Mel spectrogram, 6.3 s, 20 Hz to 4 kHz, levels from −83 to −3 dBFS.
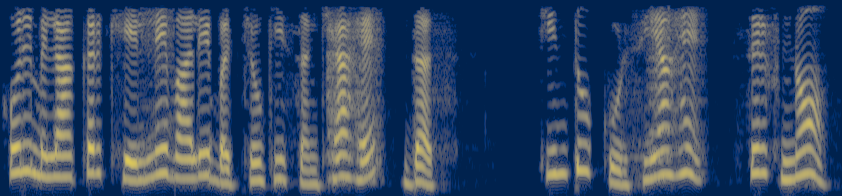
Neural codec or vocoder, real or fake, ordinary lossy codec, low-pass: none; real; AAC, 24 kbps; 3.6 kHz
